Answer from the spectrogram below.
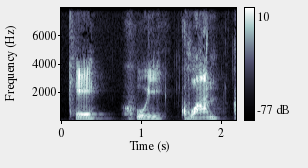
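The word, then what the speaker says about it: Ke Huy Quan: And in particular, because can we give a round of applause to my guy, Data Ke-Huy Quan.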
